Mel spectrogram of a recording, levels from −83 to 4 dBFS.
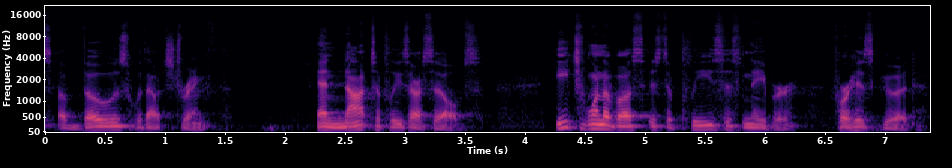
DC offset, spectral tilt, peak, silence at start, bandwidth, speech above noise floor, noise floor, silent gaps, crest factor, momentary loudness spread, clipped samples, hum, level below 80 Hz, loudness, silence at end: under 0.1%; -5.5 dB/octave; -20 dBFS; 0 s; 19 kHz; 28 dB; -67 dBFS; none; 20 dB; 14 LU; under 0.1%; none; -82 dBFS; -40 LUFS; 0.05 s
